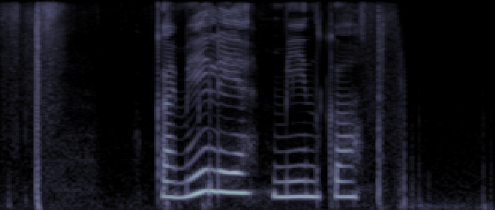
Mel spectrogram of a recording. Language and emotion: Russian, neutral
